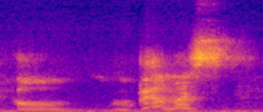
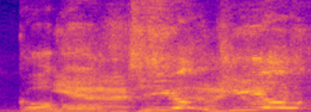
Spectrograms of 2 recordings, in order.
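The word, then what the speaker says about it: Goebbels: Minister Joseph Gubellis. Gollis. How you pronounce that last name? Gerbles, buddy. Okay. So, so okay. Gerbles, that's how you pronounce his name? Gobles.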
